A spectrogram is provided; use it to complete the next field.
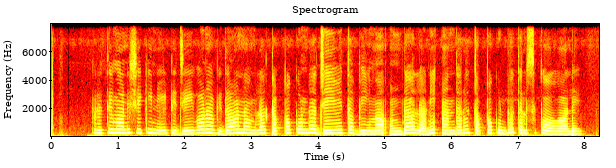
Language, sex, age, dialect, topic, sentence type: Telugu, female, 60-100, Telangana, banking, statement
